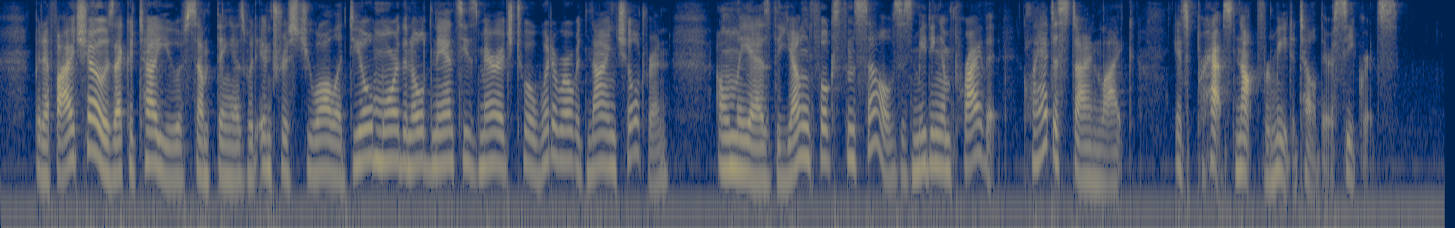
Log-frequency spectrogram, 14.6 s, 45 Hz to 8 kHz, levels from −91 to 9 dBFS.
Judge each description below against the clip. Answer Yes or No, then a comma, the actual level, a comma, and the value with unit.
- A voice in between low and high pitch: Yes, medium, 180 Hz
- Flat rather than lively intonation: No, average, 4.2 semitones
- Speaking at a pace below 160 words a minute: No, average, 200 wpm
